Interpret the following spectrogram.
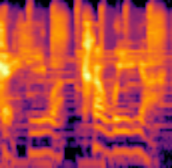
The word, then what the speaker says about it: Cahuilla: Like Cahuilla.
